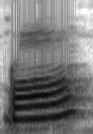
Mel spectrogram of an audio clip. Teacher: Ra huruf tebal dibaca dengan mengangkat pangkal lidah karena ra berharakat fathah. Kemudian ra juga ada mad tabi'i karena ada alif yang sebelumnya berharakat fathah dibaca panjang 2 harakat.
